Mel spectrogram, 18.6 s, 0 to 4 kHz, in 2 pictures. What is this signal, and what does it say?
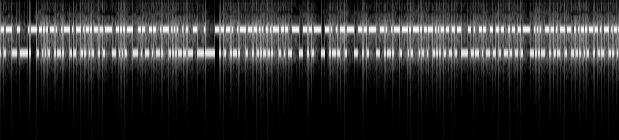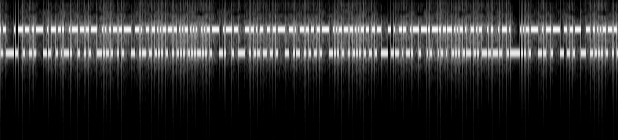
RTTY, about 45.45 baud. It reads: OVERHEAD TROLLEY. HE FELT THAT THE SIMPLICITY AND ADVANTAGE OF THIS SYSTEM WITH ITS SIMPLE SUB-STATIONS
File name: fsk850 / benjamin-g-lamme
